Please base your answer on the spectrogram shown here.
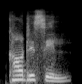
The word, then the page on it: codicil: Indian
